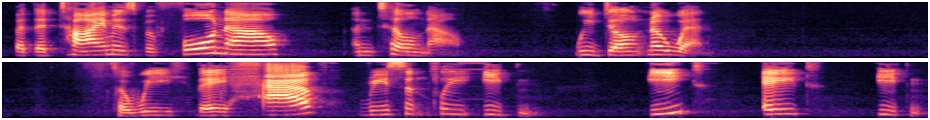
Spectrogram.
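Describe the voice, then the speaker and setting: Woman English teacher, fairly high voice, slow and patient, repeats each verb form clearly. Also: a bit bright. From United States and England. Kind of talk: online grammar lesson.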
